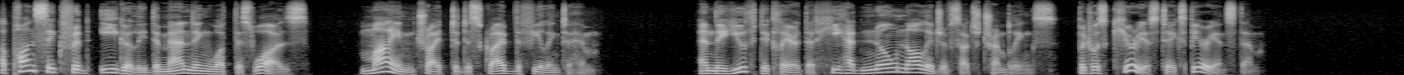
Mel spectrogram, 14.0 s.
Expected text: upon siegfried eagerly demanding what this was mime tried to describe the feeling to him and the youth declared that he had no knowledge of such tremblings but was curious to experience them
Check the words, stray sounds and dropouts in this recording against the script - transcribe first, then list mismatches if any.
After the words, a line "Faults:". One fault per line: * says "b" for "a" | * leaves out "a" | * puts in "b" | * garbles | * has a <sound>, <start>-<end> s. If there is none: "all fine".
upon siegfried eagerly demanding what this was mime tried to describe the feeling to him and the youth declared that he had no knowledge of such tremblings but was curious to experience them
Faults:
all fine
